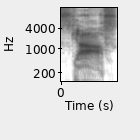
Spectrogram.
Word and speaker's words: Goff: Goff. Golf. G. Whatever. G A HF. Yeah, pronunciation.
